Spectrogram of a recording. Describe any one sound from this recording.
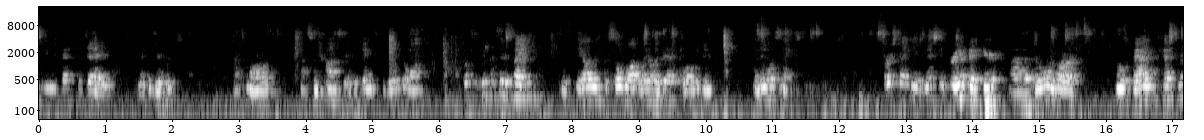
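A middle-aged man speaks steadily in a small room.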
